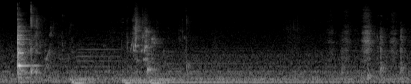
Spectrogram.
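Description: Juice splashing as it is poured into a punch bowl, a short burst of liquid splashing and trickling followed by a lighter pour, close and moderately loud.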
